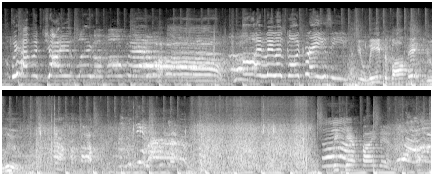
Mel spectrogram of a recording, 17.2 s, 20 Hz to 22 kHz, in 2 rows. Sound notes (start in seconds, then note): 2.6 screaming; 9.4 laughing; 9.9 screaming; 12.2 balls clattering; 16.5 screaming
